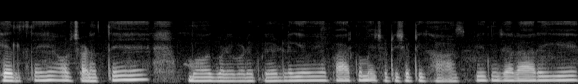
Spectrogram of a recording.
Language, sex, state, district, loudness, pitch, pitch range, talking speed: Hindi, female, Delhi, New Delhi, -18 LUFS, 170 Hz, 160-190 Hz, 205 wpm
